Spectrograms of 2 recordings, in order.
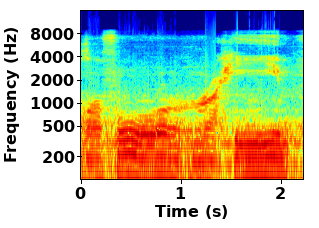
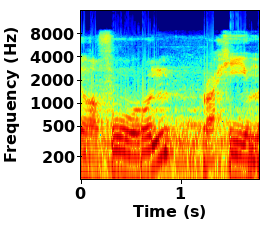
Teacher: Genda kukozesa aya eno egamba tugenda kukozesa aya eya tanwini egamba inna allaha ghafurur rahim inna allaha ghafurur rahim. Owulira nti tanwini eyingidde mu raa'u tetugambye ghafurun rahim nedda ghafurur rahim eyingidde nebuliramu ate tembaddeemu kuwuuna. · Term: idgham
